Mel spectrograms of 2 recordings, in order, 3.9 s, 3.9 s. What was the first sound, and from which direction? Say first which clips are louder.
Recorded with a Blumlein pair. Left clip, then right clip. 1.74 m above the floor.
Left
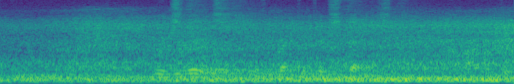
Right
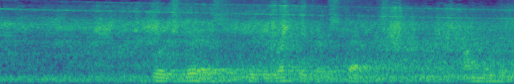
A man speaking: right 2 dB; 65° right.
